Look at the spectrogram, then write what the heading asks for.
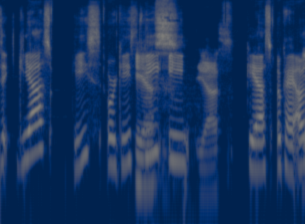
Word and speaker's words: Geas: I don't know how this is pronounced. Is it Gias, Geese, or Geese? Gias.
